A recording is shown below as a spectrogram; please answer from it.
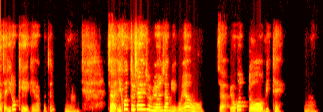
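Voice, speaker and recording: A woman teaching grammar in an online lecture to high school students, often asking "right?" and filling pauses with "so" and "um". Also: warm tone, no room sound. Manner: fills pauses with "자" and "음", asks the class check questions.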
